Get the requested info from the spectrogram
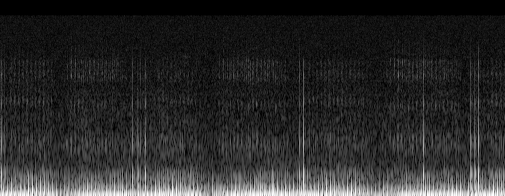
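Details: Close-miked purr from Manis, a house cat, recorded for ASMR: a dense low buzz rising and falling in long cycles, with a few quick double breaks and one clear pause near the middle.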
